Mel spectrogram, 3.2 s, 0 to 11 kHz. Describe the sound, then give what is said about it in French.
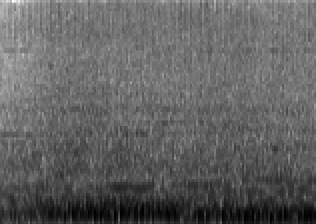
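A police motorcycle engine hums and drones as it passes on Route 114 around 3:30 pm, then moves away, a steady low rumble with slight revving, holding at a fairly even loudness throughout. No voices. “Vers 15h30, une moto de la police passe sur la route 114, puis s'éloigne.”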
